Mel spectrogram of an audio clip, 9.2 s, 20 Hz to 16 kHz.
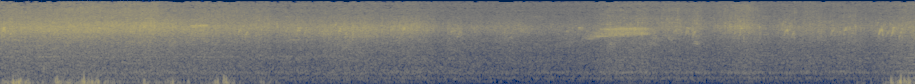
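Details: Honey bee swarm clustered on an apple tree in June 2017: a continuous, even droning hum with slight swells in loudness and soft low thuds at the start and end.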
